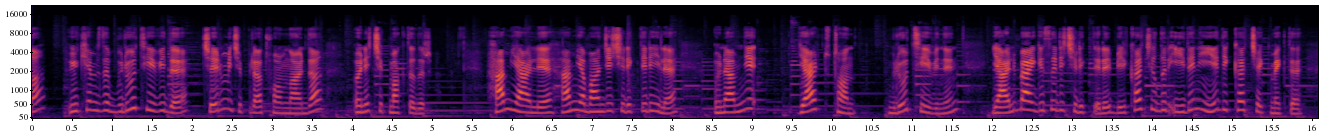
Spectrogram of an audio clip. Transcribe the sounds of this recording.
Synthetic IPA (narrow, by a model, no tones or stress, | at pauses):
a | ylʲcʰe̞mizɛbulʲut̪ʰivid̪ɛ | t͡ʃʰeɾmid͡ʒiplʲat̪fo̞ɾmlˠaɾd̪aø̞nɛt͡ʃʰɯkmakt̪ʰad̪ɯɾ̥ | hæmjæɾlʲihæmjaband͡ʒɯit͡ʃʰe̞lʲiclʲe̞ɾijlʲɛø̞næmlʲi | jæɾt̪ʰu̥t̪ʰan | bulʲut̪ʰivinin | jæɾlʲibælʲɟesæɾit͡ʃʰe̞lʲiclʲe̞ɾibiɾkʰat͡ʃjɯlˠd̪ɯɾijd̪ɛnijjɛd̪ikʰːat̪̚t͡ʃʰɛcmɛc̚t̪ʰɛ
